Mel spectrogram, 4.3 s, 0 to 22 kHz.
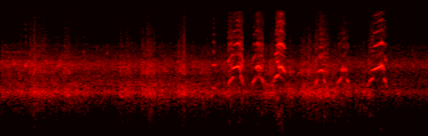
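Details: Two osprey chicks, 49 and 46 days post-hatch, at the Savannah nest on the afternoon of June 1, 2021, sharing a fish the male delivered as they learn to self-feed: a few sharp, high whistled chirps late on, over a faint hiss.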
